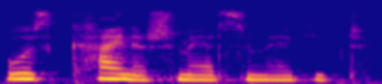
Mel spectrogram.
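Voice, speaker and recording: Woman reading a sick little boy, faint breathy voice, warm and soft, storybook. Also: medium pitch, fairly even intonation, a little slow. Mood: faint, pained. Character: sick young boy, weak and brave.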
